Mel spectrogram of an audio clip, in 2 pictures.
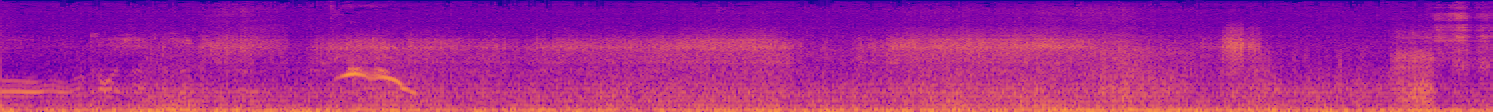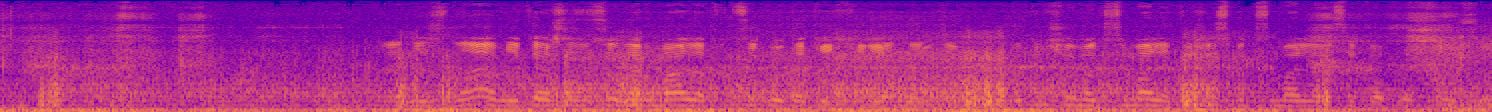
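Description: Rushing air buffeting the camera microphone on a tandem paraglider in flight: a loud, steady rumble of wind noise. Faint voices come through it for a few seconds past the middle.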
